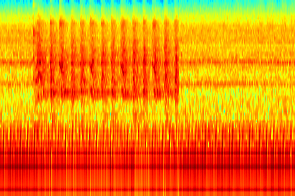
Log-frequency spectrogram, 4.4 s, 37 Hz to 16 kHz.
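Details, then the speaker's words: Triumph Daytona 955i being jump-started from another bike: steady fast starter cranking at about three beats a second with no firing, a crank-no-start. "Nothing exploded. Since she didn't start right up, I'm going to just add even more flammable things to the mix."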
